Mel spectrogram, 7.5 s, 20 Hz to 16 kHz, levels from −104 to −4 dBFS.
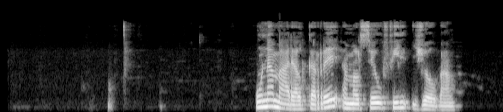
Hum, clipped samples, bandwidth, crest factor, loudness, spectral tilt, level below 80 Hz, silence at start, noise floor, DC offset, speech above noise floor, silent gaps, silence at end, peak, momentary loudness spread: none; under 0.1%; 8 kHz; 16 dB; -14 LUFS; -6 dB/octave; -54 dBFS; 1.6 s; -78 dBFS; under 0.1%; 65 dB; none; 0.7 s; 0 dBFS; 7 LU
